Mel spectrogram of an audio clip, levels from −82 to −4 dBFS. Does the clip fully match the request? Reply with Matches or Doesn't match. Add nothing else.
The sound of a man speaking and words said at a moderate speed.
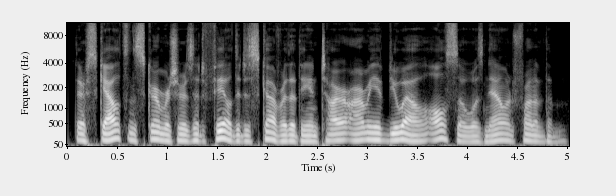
Doesn't match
